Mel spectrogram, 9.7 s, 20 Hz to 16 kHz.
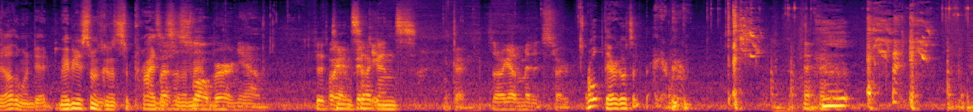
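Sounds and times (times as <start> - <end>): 
speech: 0.0 - 7.0, 7.7 - 8.9
person coughing after inhaling powder: 6.8 - 9.5.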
